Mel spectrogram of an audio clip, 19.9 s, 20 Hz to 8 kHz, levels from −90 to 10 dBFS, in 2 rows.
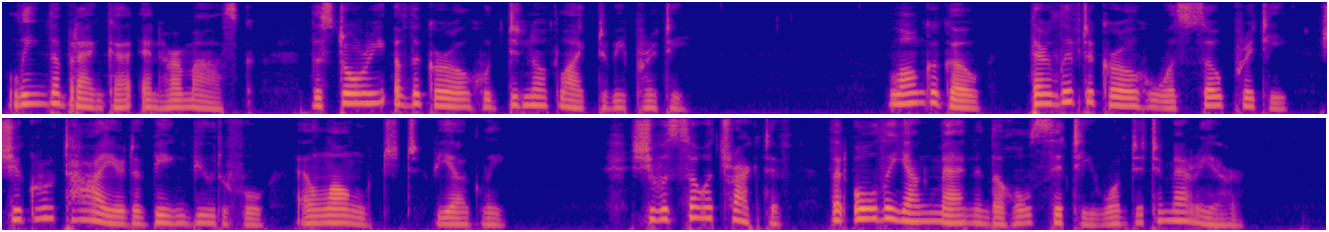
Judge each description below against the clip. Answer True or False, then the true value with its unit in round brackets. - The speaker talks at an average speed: True (165 wpm)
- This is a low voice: False (155 Hz)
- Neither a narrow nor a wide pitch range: False (7.2 semitones)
